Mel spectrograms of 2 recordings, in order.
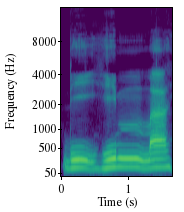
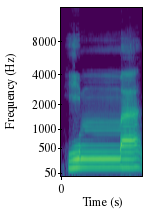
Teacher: Ini mim sukun setelahnya huruf mim, hukumnya idgham mimi. Cara membacanya dengan cara memasukkan ya, kemudian disertai dengan dengung.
